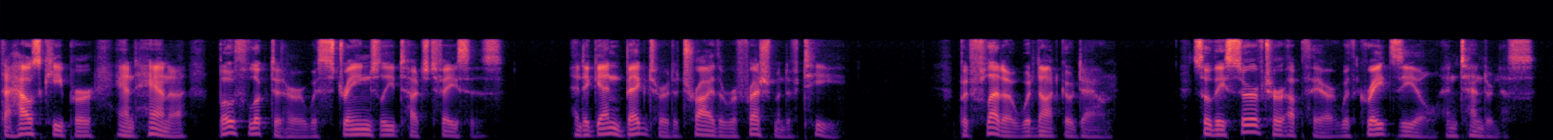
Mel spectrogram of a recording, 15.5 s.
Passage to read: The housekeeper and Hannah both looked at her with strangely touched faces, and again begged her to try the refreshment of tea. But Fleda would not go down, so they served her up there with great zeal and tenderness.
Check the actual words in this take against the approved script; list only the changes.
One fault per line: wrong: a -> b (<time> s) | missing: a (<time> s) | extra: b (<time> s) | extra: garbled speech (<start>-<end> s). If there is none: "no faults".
no faults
